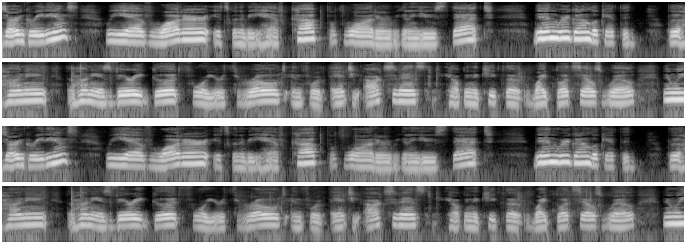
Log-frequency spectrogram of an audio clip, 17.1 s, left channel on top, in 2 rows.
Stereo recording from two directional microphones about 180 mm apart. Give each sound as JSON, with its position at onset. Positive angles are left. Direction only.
{"t": 0.0, "sound": "speech", "side_deg": 35}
